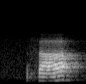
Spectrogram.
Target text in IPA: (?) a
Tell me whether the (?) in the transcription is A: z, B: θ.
B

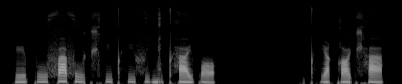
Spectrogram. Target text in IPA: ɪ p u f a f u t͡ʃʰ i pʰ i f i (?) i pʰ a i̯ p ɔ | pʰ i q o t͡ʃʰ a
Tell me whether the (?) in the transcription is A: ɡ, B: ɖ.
A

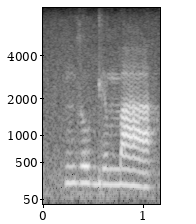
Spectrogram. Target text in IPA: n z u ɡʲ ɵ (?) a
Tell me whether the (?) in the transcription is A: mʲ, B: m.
B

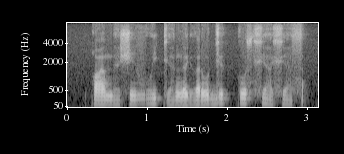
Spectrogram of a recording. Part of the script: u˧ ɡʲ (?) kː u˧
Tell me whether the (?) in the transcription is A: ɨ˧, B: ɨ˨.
A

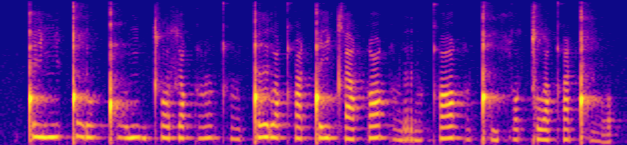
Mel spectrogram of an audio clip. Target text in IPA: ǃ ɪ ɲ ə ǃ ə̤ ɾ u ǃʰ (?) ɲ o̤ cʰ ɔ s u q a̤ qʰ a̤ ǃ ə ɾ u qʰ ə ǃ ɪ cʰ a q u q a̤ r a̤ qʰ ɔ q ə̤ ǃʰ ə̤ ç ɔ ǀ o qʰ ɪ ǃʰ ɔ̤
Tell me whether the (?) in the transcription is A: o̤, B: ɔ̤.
B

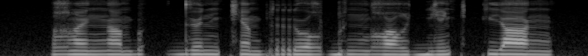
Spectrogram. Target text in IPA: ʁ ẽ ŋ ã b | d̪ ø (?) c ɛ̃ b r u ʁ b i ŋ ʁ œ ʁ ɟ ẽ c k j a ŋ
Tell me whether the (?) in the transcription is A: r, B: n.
B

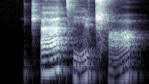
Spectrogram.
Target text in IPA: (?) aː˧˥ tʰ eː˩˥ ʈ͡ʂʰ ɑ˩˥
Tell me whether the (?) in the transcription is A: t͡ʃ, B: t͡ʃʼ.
B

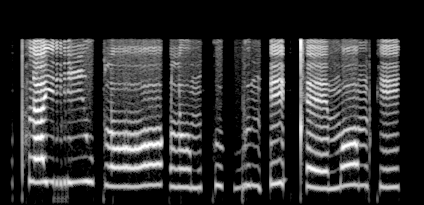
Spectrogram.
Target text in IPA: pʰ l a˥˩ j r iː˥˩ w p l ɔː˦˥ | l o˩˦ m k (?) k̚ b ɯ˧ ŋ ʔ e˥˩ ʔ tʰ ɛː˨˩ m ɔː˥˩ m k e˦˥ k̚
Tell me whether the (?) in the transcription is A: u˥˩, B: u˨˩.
B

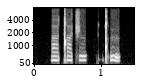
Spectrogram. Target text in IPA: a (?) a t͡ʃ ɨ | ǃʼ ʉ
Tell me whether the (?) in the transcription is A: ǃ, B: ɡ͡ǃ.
A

